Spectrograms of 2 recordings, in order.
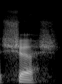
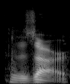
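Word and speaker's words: Shah: But thesar. The sha. The sha. Sha. Yeah. I always thought he said thesar, but no. The sha.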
